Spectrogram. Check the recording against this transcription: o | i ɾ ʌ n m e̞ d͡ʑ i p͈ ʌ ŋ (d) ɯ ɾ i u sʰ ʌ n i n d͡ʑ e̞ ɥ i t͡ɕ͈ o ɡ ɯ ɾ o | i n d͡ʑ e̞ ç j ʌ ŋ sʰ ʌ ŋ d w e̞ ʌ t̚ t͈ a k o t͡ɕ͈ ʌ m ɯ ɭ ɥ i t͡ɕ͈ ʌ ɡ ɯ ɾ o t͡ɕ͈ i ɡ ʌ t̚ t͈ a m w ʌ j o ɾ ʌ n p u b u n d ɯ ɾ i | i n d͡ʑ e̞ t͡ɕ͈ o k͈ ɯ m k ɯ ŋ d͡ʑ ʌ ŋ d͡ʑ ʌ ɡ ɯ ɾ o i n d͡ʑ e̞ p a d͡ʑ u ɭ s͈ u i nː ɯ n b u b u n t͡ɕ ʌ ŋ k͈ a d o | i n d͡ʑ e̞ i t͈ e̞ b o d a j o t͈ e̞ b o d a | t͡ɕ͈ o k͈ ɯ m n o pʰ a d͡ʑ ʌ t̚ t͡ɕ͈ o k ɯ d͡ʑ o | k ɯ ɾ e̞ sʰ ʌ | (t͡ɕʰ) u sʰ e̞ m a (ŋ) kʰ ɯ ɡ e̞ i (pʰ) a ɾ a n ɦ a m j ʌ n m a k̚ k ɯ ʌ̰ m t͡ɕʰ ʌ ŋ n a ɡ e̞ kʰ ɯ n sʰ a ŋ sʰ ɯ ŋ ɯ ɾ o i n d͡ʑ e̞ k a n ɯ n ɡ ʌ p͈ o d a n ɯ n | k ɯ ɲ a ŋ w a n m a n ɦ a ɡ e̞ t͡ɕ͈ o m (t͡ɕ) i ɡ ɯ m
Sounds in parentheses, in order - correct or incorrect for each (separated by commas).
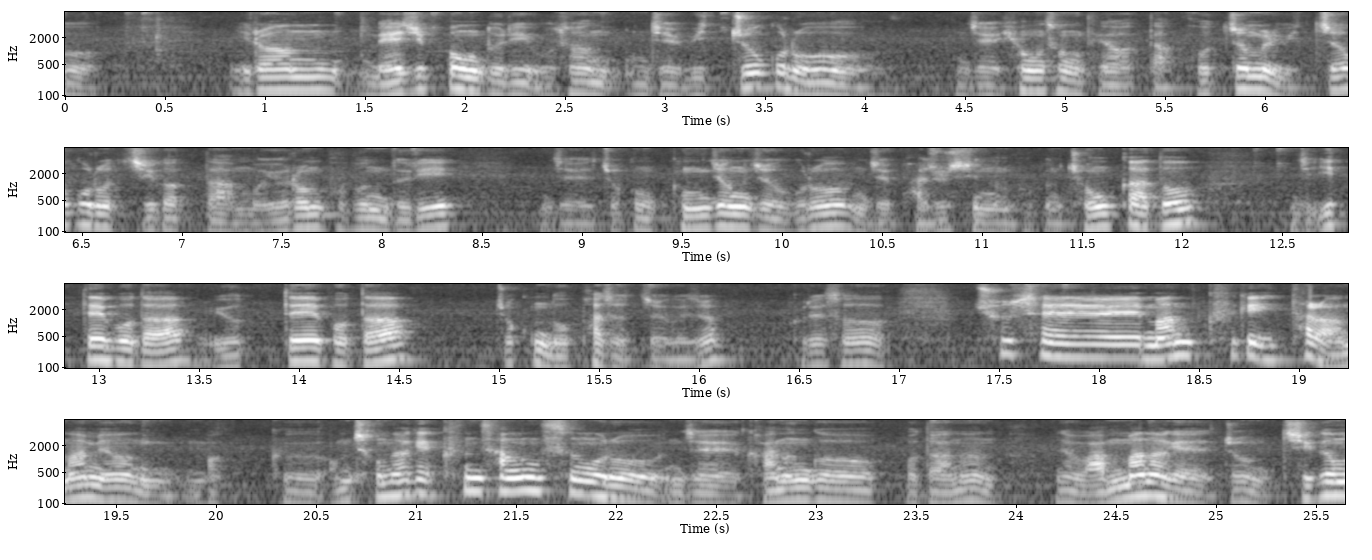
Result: correct, correct, incorrect, incorrect, correct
